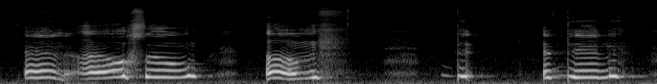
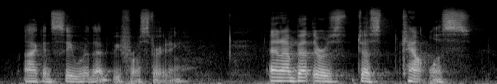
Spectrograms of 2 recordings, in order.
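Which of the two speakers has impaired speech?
The first: cerebral palsy, severe; athetoid quadriplegia, arms, legs, trunk affected, hip surgeries; GMFCS level 4, power wheelchair, needs sitting support; speech can be hard to understand, speech therapy.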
